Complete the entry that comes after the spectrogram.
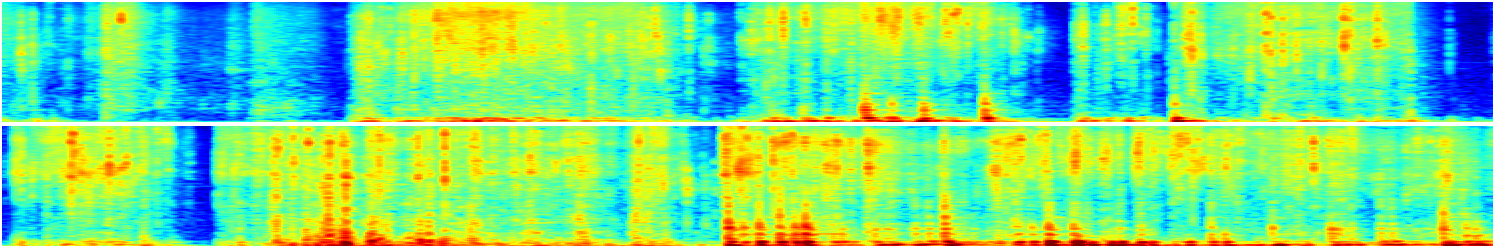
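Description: Fingertips and nails scratch and rub fast over a large, thin, crinkled sheet of white-grey tissue paper spread on a table. The result is bursts of dense, papery crinkling and rustling with bright hiss, separated by brief silences, over a low, heavy rumble from the contact with the table.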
